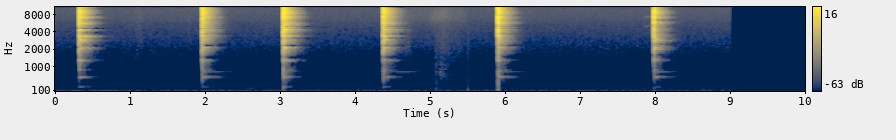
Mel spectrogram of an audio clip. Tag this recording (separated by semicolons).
impact; metal; strike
